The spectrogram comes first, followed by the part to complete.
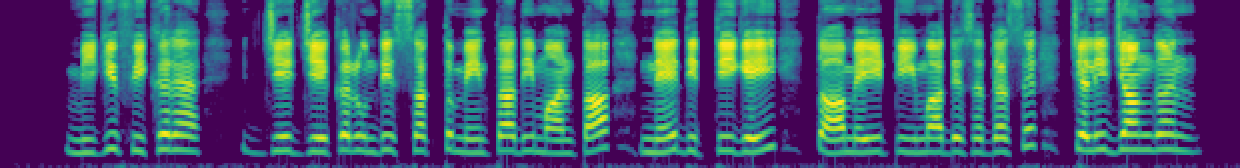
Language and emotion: Dogri, fearful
